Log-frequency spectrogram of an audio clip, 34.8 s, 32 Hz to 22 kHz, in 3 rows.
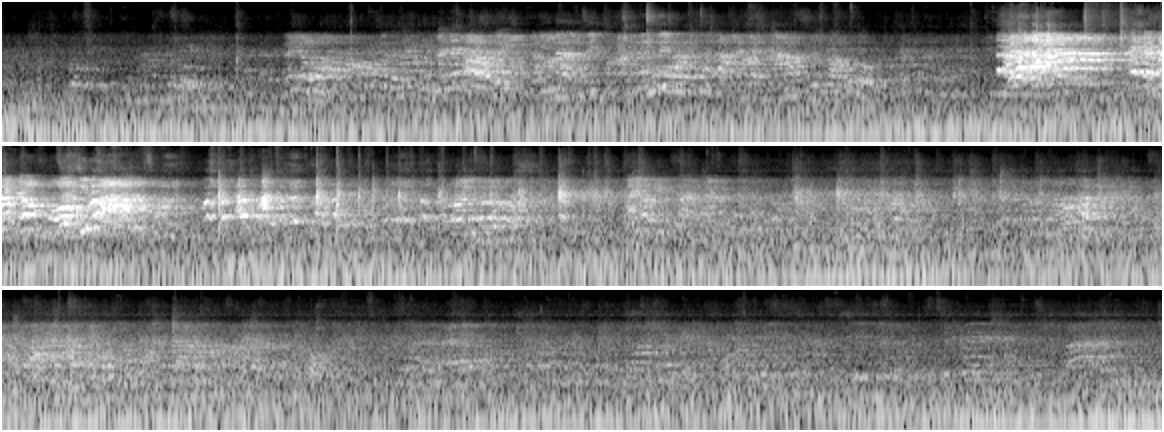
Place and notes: Hsinchu Station - Underpass
walking in the Underpass, Sony PCM D50 + Soundman OKM II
